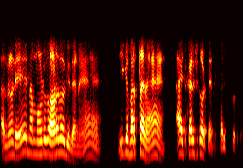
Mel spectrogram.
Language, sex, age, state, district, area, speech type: Kannada, male, 60+, Karnataka, Dakshina Kannada, rural, conversation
